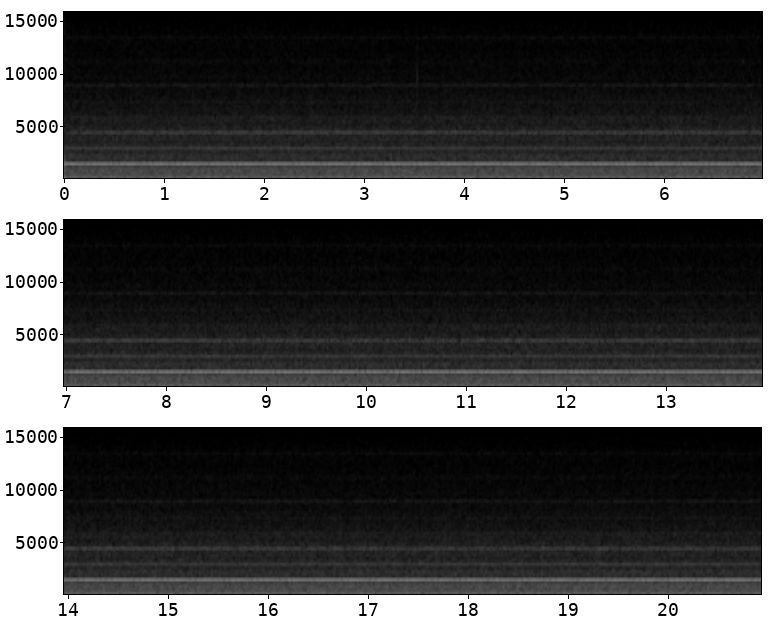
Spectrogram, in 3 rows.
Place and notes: Rijeka, Locomotive, waiting and noiseing
10m from 100tons locomotive
Primorsko-Goranska županija, Hrvatska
